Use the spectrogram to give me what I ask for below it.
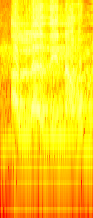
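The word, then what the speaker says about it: الذين هم: Alladzina hum jangan gunnah, jangan samar. Contoh yang gunnah nih. Alladzina hum, nggak boleh digituin, harus jelas seperti izhar pada hukum nun mati dan tanwin. Alladzina hum gitu bacanya.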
